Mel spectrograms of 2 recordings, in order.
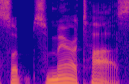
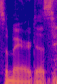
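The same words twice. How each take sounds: First: The name is said with its careful, intended pronunciation. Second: The name is said with a Midwestern accent. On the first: The speaker calls it right. "that's the correct way to say it" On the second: The speaker calls it wrong. "I'm gonna get my Midwestern accent in there"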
